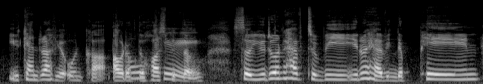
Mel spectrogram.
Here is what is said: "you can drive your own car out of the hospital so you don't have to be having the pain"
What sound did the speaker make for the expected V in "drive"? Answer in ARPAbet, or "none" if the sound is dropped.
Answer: F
